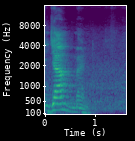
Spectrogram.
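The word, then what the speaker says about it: enjambment: भी almost silent हो जाता है, एंजैम्पमेंट।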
